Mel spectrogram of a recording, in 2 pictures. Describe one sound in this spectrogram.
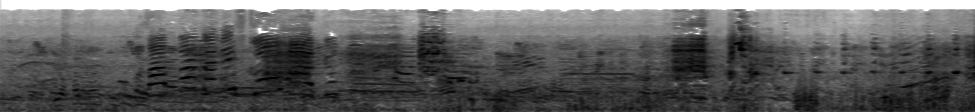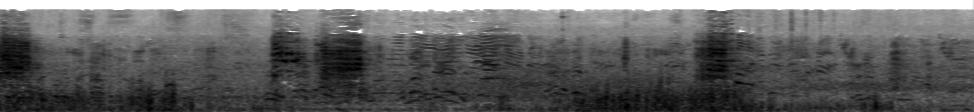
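Children and adults chatter in a crowd outdoors.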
